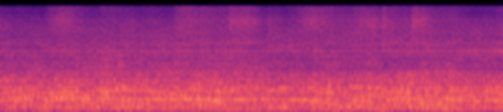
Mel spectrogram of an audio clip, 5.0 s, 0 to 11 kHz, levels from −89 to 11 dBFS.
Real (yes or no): no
